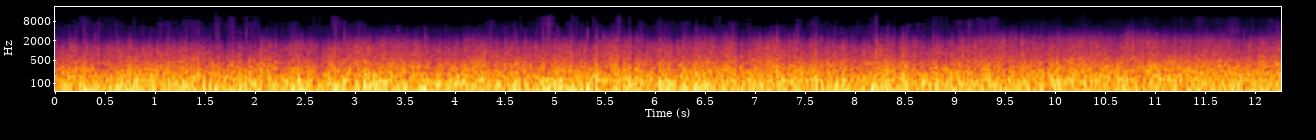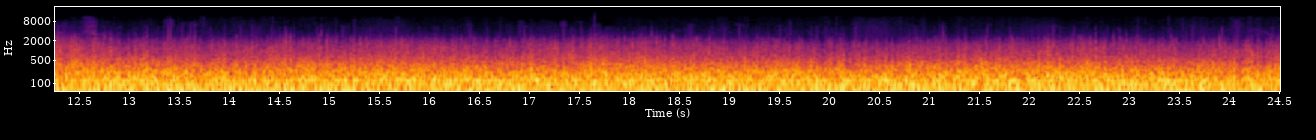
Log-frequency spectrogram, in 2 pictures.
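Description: Wind buffeting the camera microphone: a loud, steady low rumble throughout.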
